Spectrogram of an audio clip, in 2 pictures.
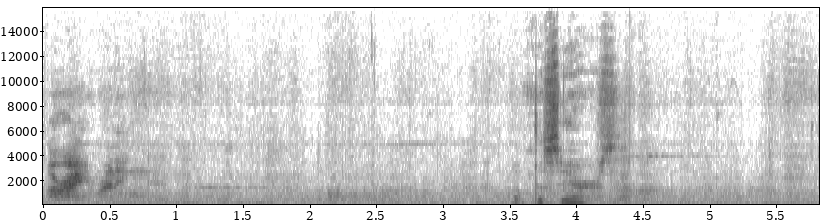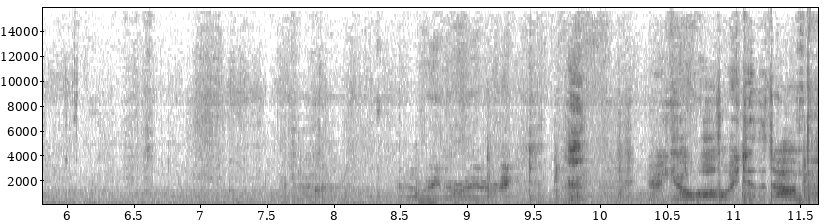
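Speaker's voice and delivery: quiet whisper while climbing. Real, not acted. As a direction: keep it hushed in public. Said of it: "I'll talk normal now".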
